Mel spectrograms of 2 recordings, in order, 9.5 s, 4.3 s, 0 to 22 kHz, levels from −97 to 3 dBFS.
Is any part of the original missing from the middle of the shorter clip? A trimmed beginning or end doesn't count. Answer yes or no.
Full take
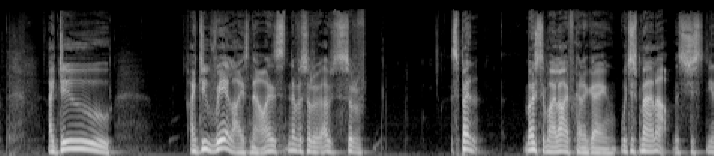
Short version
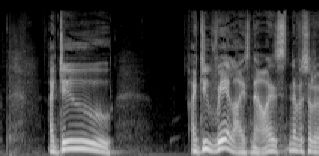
no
